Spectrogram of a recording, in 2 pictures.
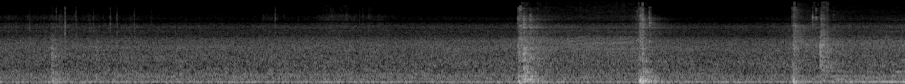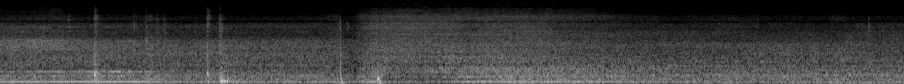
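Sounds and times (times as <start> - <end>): shrink-wrapping machine humming: 7.9 - 18.0.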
